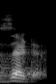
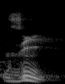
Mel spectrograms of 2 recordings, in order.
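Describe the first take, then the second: First: The letter is said as zed. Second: The letter is said as zee.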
